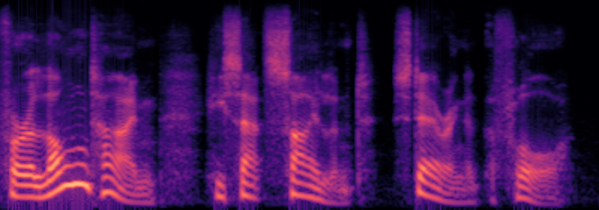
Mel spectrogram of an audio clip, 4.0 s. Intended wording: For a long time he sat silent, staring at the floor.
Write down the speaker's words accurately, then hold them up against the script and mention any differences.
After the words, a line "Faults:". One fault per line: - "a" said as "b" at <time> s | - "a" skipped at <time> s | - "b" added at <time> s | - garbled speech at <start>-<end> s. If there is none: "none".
For a long time he sat silent, staring at the floor.
Faults:
none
